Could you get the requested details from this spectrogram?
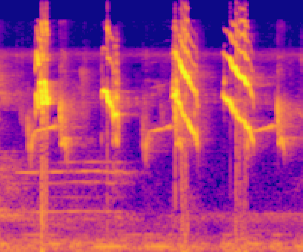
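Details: Mimicking lesser green leafbird (cucak kinoy) gives four loud phrases of steeply falling, squeaky whistled slurs about half a second apart, over a low steady hum.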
